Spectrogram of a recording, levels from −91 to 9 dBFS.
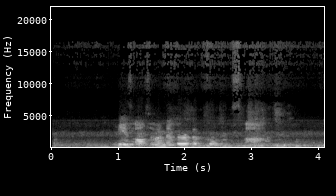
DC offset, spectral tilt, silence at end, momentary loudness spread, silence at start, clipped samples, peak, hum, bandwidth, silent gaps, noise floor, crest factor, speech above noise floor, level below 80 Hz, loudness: under 0.1%; -6 dB/octave; 0 s; 18 LU; 0.05 s; under 0.1%; -4 dBFS; none; 17 kHz; none; -46 dBFS; 18 dB; 27 dB; -64 dBFS; -19 LUFS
